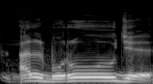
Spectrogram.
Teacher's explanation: kalau bertemu lam mati setelahnya ba, maka dalam pengucapan lamnya harus dibaca jelas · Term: idhar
